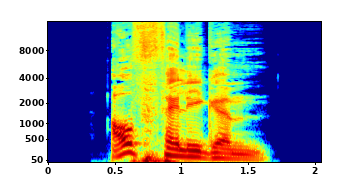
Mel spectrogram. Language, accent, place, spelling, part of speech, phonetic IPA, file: German, Germany, Berlin, auffälligem, adjective, [ˈaʊ̯fˌfɛlɪɡəm], De-auffälligem.ogg
- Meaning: strong dative masculine/neuter singular of auffällig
